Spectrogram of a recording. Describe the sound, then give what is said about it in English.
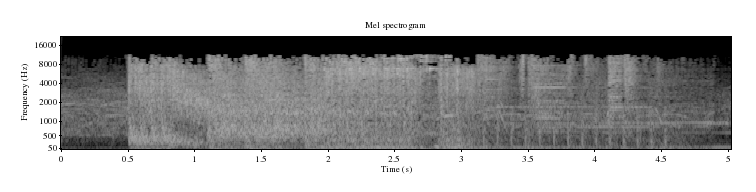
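Heavy, continuous gunfire from units ordered to shoot at everything: a sudden loud onset after a brief quiet start, then a sustained dense barrage of overlapping shots, turning into a rapid rattling burst toward the end. “Abandon selective targeting. Shoot everything.”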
